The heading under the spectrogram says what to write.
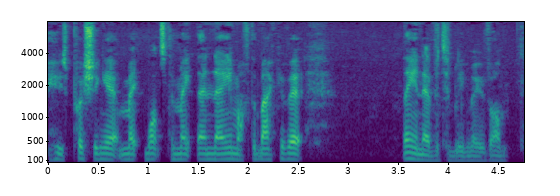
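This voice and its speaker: A man at medium pitch and very fast pace, monotone and flat, in a dry, close sound with no echo. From Birmingham, England. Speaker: podcast host. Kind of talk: casual interview chat.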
